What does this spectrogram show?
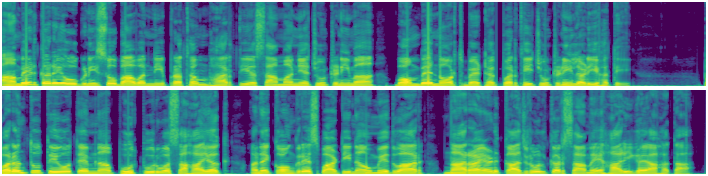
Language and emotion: Gujarati, neutral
